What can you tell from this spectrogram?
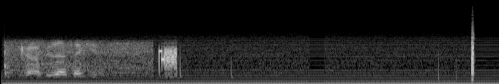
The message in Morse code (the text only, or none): none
